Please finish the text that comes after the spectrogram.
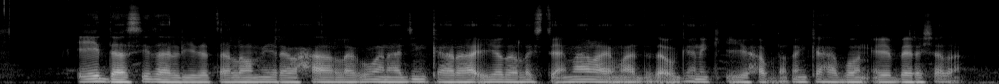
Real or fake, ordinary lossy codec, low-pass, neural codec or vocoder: real; none; none; none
